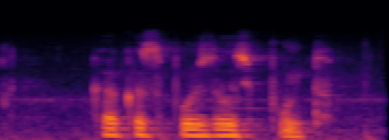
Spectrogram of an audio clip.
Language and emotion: Russian, neutral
